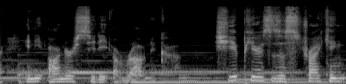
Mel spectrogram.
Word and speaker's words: Ravnica: as you might know ravnica which is actually pronounced ravnica is a plane whose main planet is covered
